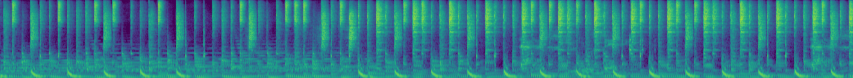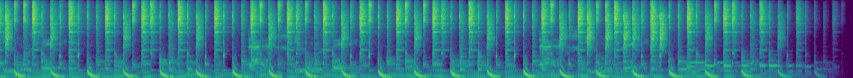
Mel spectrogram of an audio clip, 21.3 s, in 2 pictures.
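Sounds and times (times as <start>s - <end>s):
techno bass: 0.0s - 21.3s.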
